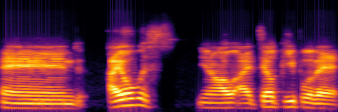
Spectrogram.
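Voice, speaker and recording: A man's bright, sharp tone with a Spanish accent, medium pitch and fairly even intonation, over a quiet background. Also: dry, close sound with no echo. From Mexico. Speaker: online entrepreneur and traveler. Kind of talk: interview. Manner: casual, with many fillers.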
